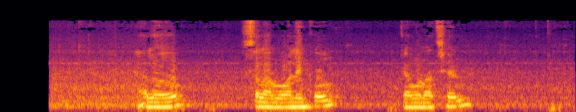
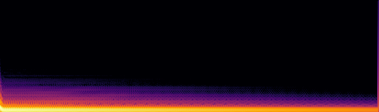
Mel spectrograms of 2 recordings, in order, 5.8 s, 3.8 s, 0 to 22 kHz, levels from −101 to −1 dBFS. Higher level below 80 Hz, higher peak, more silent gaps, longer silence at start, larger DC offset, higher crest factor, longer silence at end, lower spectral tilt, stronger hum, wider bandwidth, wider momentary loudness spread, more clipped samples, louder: second, -40 dBFS vs -12 dBFS; about the same, -2 dBFS vs 0 dBFS; neither; first, 0.5 s vs 0 s; neither; about the same, 12 dB vs 12 dB; about the same, 0 s vs 0 s; second, -6.5 dB/octave vs -17 dB/octave; neither; first, 11.5 kHz vs 0.4 kHz; first, 23 LU vs 19 LU; neither; first, -12 LUFS vs -16 LUFS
